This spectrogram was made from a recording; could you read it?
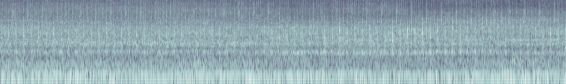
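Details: Spectra engine at idle: a quick, fairly even ticking knock at about three per second rides over a steady idle. It is a persistent engine knock whose cause is suspected but not confirmed.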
